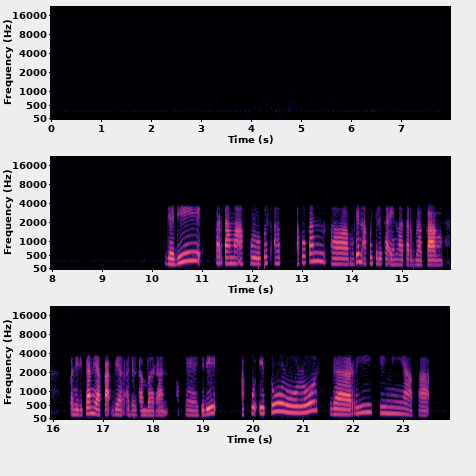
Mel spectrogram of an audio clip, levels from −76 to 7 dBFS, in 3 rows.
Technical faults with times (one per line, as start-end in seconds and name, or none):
12.12-12.24 packet loss with pitch repetition
15.22-15.26 packet loss with pitch repetition
17.62-17.66 packet loss with pitch repetition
